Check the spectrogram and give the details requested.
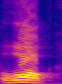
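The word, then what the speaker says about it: walk: हैं सी आर वॉक व ए एल के एल साइलेंट है वर वॉक सेंटेंस गलत हो गया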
